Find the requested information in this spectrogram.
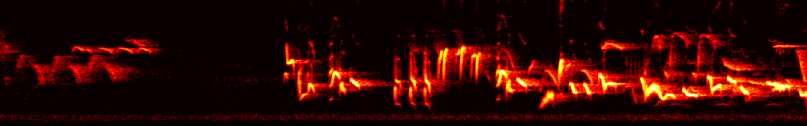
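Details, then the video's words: Eurasian blackcap song opening with soft, thin twitters, then a short silence, then an energetic burst of loud varied warbling, rapidly alternating high clear whistles and lower slurred notes, each phrase overlapping the next. "Blackcap Song"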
